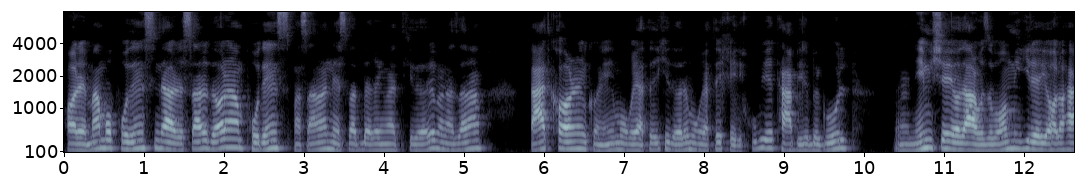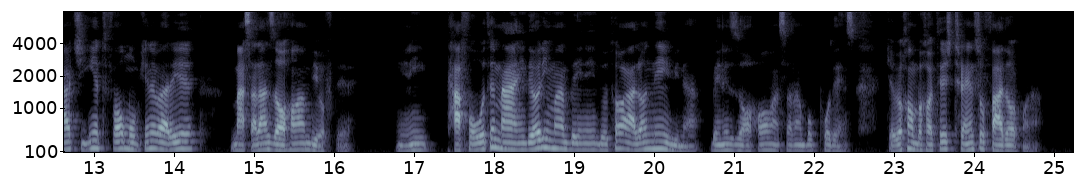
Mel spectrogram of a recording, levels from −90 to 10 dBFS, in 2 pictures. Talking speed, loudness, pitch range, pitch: 165 wpm, -31 LUFS, 125-155 Hz, 135 Hz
